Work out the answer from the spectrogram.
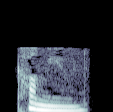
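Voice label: "commune", English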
